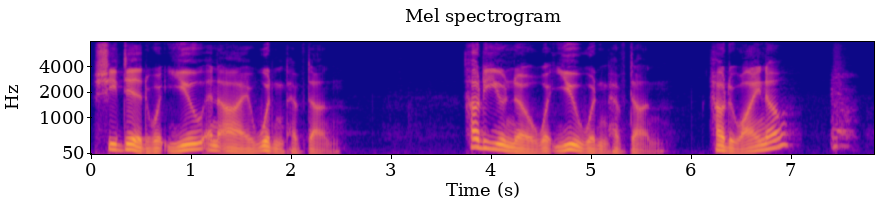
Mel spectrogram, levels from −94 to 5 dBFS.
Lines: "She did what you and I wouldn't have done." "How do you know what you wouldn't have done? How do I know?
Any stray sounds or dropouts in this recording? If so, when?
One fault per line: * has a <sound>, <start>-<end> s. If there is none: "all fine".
* has a cough, 7.4-7.7 s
